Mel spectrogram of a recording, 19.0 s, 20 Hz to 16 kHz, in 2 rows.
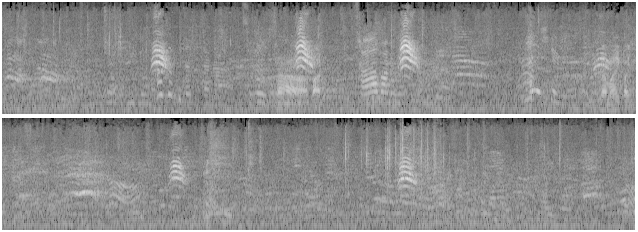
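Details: Serval kept at Higashiyama Zoo and Botanical Gardens, recorded in February 2024, uttering a series of brief cat-like mews, high and arching, scattered every two to three seconds amid continuous talking from zoo visitors.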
